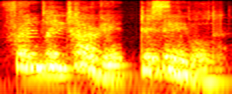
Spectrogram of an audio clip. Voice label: friendly disabled; Starsiege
